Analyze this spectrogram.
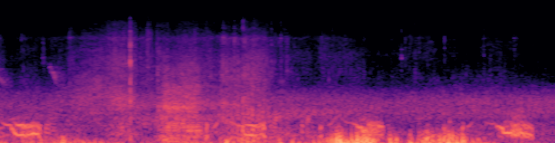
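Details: A flock of pigeons eating bread near a school on a frosty winter morning gives soft, low, throaty coos, each under a second, several in a few seconds, over a dull outdoor rumble.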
